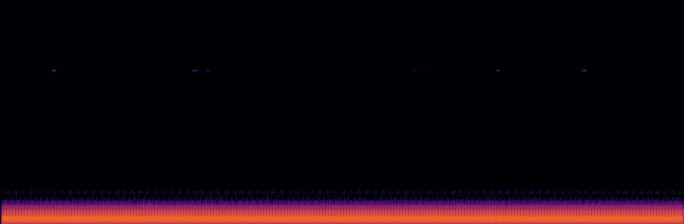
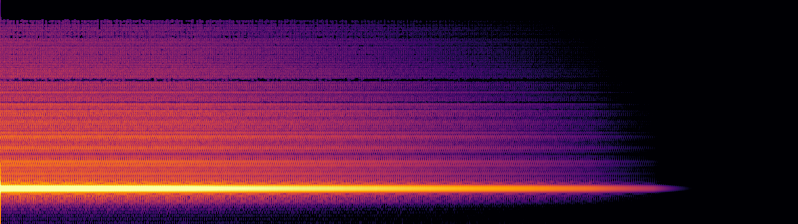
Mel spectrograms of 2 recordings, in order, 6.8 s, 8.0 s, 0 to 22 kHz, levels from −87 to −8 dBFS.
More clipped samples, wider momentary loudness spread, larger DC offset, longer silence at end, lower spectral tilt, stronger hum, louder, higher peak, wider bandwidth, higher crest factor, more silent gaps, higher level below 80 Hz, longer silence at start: neither; second, 0 LU vs 21 LU; neither; second, 0 s vs 2.35 s; first, -9.5 dB/octave vs 1 dB/octave; neither; second, -40 LUFS vs -9 LUFS; second, -30 dBFS vs 0 dBFS; second, 0.5 kHz vs 14 kHz; about the same, 6 dB vs 10 dB; neither; first, -38 dBFS vs under -90 dBFS; about the same, 0 s vs 0 s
